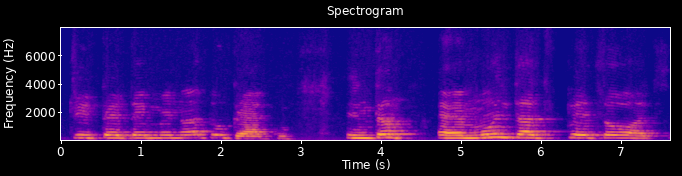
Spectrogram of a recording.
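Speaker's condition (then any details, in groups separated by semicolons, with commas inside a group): Cerebral palsy; present from birth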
